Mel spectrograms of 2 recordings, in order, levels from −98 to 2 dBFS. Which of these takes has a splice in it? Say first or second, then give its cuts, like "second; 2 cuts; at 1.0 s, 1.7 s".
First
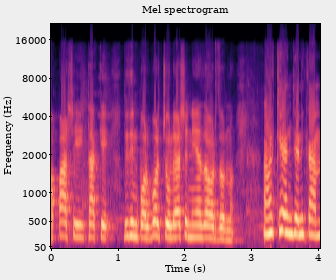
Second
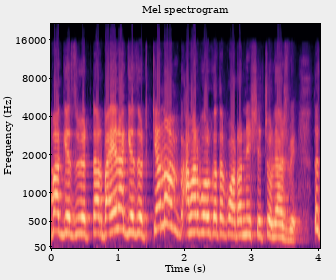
first; 1 cut; at 2.8 s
